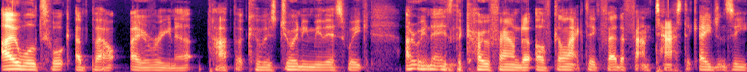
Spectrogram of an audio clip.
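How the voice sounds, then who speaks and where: A man with a British accent speaks at a fairly quick pace with fairly even intonation, recorded very cleanly over a silent background. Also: medium pitch for a man, dry, close sound with no echo. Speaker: podcast host. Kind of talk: podcast interview intro. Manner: casual, chatty.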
